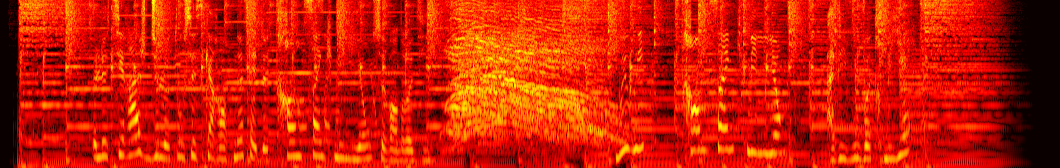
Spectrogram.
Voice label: fr qc naturel amicale avec sourire energique adulte; loto 649

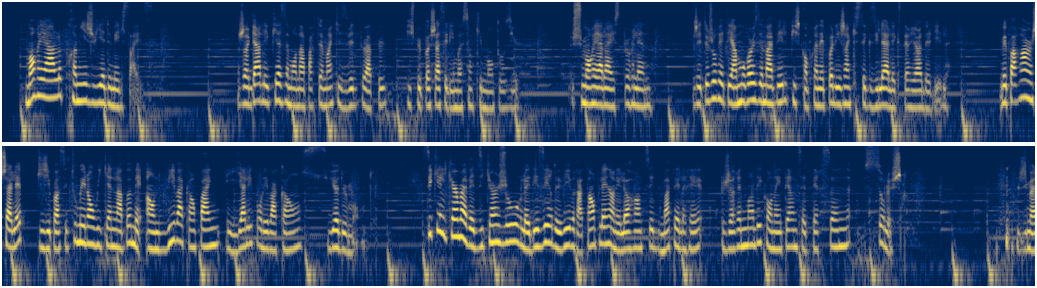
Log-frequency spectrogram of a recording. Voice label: chronique radio fr qc naturel amical avec sourire rassurante adulte medium

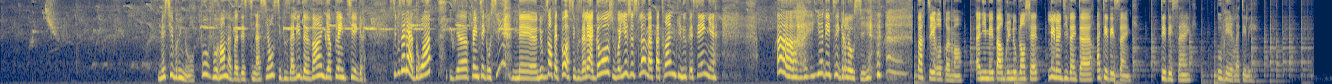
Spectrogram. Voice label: annonceur personnage humour amical avec sourire jeune adulte; tv5

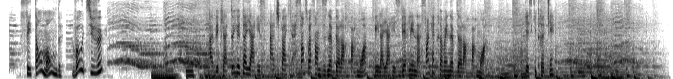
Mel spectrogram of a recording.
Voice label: annonceur fr qc naturel amical avec sourire energique medium adulte; toyota

